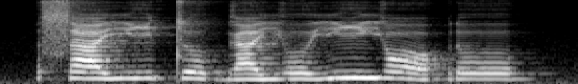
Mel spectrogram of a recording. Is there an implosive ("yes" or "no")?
no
